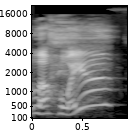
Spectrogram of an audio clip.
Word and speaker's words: La Jolla: For years, I have been saying La Jolla Playhouse, and it is, it's what? La Jolla? – Yeah. – That should not be pronounced like that.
